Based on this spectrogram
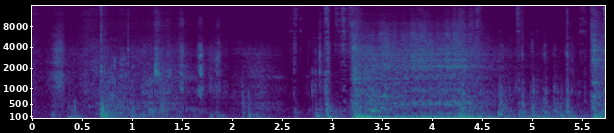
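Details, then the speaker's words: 1971 Corvette C3 V8, first start after QuadraJet carburetor rebuild: handling clatter, then catches and settles into a steady, fast idle, a little high. "right a little high it's supposed to be your island about 1800 rpm"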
